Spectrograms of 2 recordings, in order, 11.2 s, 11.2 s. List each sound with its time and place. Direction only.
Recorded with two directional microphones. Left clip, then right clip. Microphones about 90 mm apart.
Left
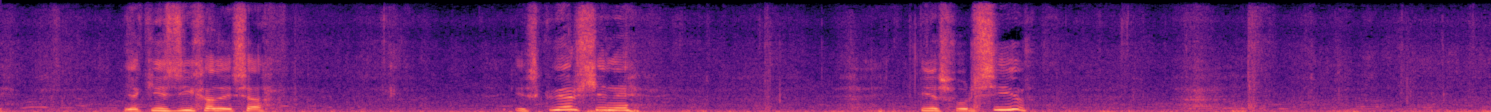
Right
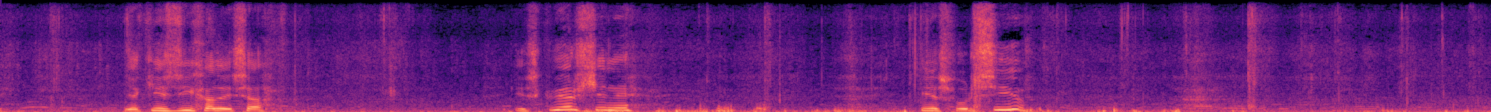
0.9 s speech: 10° left (ahead or behind)
3.8 s speech: 5° left (ahead or behind)
6.9 s speech: 10° left (ahead or behind)
8.9 s a sound: 20° left (ahead or behind)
